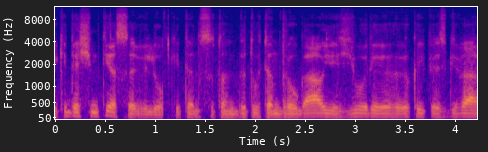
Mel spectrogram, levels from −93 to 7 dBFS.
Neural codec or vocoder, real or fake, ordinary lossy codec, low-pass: none; real; Opus, 16 kbps; 10.8 kHz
